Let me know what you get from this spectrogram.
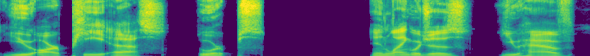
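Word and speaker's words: urbs: there next we have orps orbus which means City that's a feminine noun from what I've read in textbooks the way you're supposed to pronounce this word is like urps ORS in languages you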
